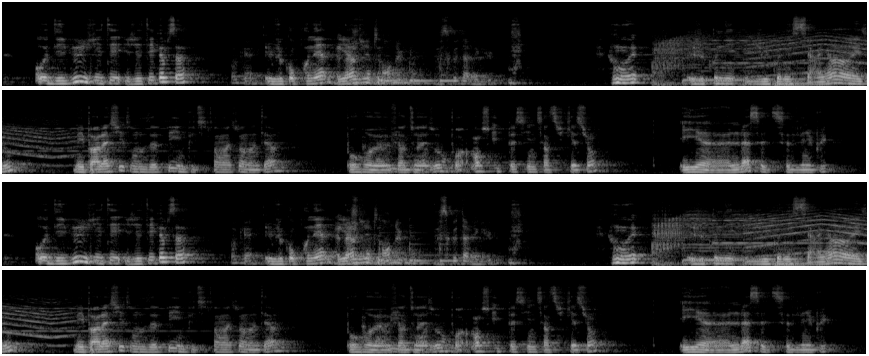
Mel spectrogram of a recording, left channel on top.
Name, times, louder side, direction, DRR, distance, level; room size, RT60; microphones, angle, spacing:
voice 1, 0.3-1.9 2.6-3.8 6.1-6.4 6.8-8.8 9.4-11.5 12.1-14.6 15.4-16.9, equal, 5° left, 9 dB, 0.5 m, -29 dB
voice 2, 3.3-4.9 12.2-13.2, right 2 dB, 65° right, 5 dB, 2.0 m, -39 dB
sound 1, 3.8-4.7 6.5-10.3, right 1 dB, 45° right, 2.5 m, -39 dB
10.5 x 9.3 x 8.4 m, 0.74 s
head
